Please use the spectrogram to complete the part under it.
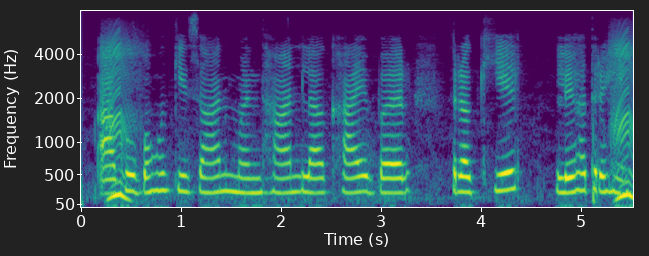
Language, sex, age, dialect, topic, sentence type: Chhattisgarhi, female, 18-24, Northern/Bhandar, agriculture, statement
